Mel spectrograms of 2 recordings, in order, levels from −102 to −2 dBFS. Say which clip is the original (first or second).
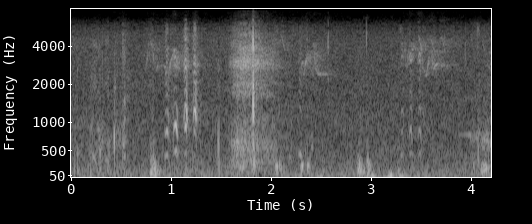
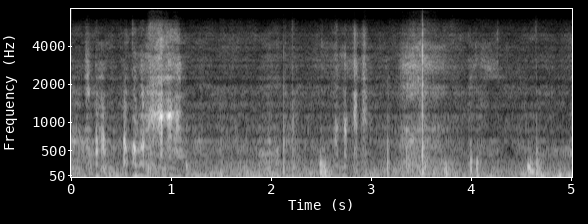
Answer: first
